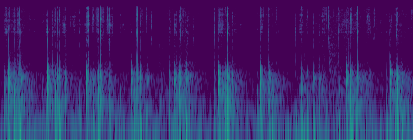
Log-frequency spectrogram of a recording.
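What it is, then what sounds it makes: Carved wooden elephant figurine. Long nails tap and scratch over the carved, textured body of a small, solid, dark carved wooden elephant figurine resting on a wooden table. Quick, dry, woody clicks come in uneven clusters, each dying away almost at once, with faint scraping between them.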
